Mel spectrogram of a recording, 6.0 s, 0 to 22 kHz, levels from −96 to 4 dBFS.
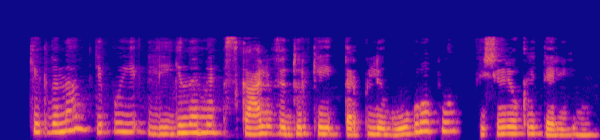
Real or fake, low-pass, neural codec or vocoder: fake; 7.2 kHz; vocoder, 22.05 kHz, 80 mel bands, Vocos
